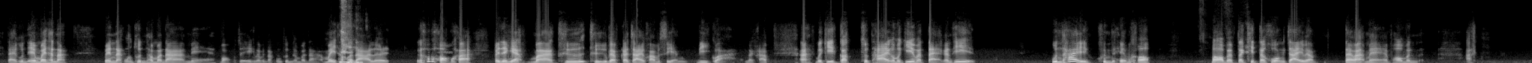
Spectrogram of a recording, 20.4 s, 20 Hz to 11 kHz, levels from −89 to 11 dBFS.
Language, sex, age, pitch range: Thai, male, 20-39, 120-180 Hz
